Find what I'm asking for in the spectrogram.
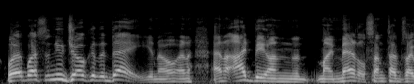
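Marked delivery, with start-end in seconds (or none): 0.0-1.4 high, eager "Hey, [name], [name]"; Elvis asking eagerly. Retold or imitated. Elvis asks his friend for the day's joke, high and eager. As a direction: Elvis pestering him for a new joke. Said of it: "he says".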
